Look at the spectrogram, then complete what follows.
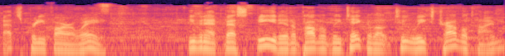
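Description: A man's voice: lowish voice, moderate pace, music in the background, lightly acted. An actor playing an easygoing young male starship pilot who talks in a casual, laid-back way in an audio drama.

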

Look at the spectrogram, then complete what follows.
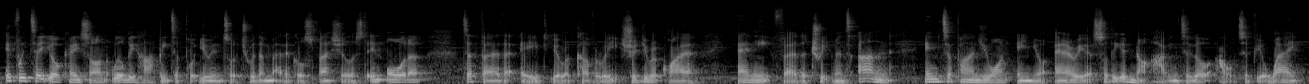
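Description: A British man with a very low-pitched voice presents a scripted legal explainer. He speaks in a measured, formal way with careful articulation. Music plays behind him. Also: expressive, gravelly, a little mellow. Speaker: presenter for a personal injury claims firm. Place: indoor studio set with brick wall and armchair. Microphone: lapel mic.

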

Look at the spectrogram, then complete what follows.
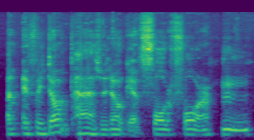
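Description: A man's voice: medium pitch, very animated, normal speed, a little mellow, slightly rough. A man from Denmark playing a card game over voice chat, sarcastic and self-mocking. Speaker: streamer, duo partner. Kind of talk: casual gaming chat.

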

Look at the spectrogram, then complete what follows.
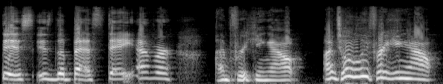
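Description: A woman voicing silly, excitable animals with a gushing, easily confused manner in a children's storybook. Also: fairly high pitch, moderate pace, lightly acted. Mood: thrilled.

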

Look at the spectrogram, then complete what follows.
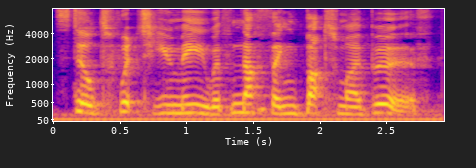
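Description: A woman playing a proud, scornful, scheming royal sister in a staged reading of verse tragedy, declaiming in measured lines. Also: fairly high pitch, steady tone. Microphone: stand microphone at lectern.

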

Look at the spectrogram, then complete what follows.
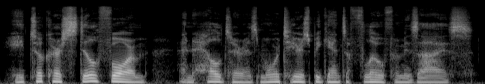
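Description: A man's voice: on the low side, fairly even intonation, unhurried, no echo, clean studio sound. A man narrating a scripted story for an audio drama.

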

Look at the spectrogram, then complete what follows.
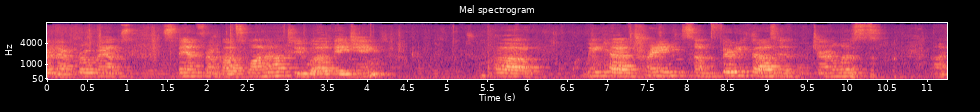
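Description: A woman's voice: medium pitch, recorded from a distance, a little hiss or hum. A woman in her forties giving opening remarks at a podium, reading from notes with frequent ums and uhs. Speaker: event organizer opening a panel. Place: conference room with banner. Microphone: podium mic on a stand, recorded by a far camera. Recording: echoey room, voice from afar.

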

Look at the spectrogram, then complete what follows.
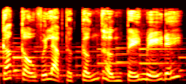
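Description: A woman's voice: a little high, lively intonation, a little fast, natural voice. A woman voicing a strict, fretful middle-aged master carpenter in a cartoon folk tale, with a dramatic, exclaiming delivery. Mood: stern. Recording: music behind the voice.

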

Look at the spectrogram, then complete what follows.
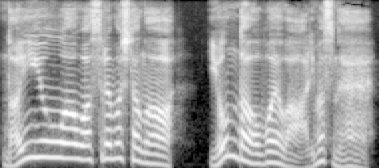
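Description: A man narrating a mystery story as an audiobook, in a measured, literary and dramatic storytelling manner. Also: high voice, sing-song, no echo, studio quality. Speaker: audiobook reader, stage actor.

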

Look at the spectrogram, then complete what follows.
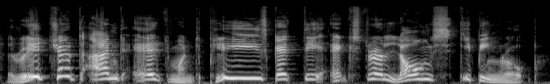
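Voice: medium pitch, wildly swooping pitch, slow, pitched above the performer's own voice, heavily acted. A storybook narrator voicing a kindly, cheerful female gazelle who teaches young children. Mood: cheerful, encouraging.

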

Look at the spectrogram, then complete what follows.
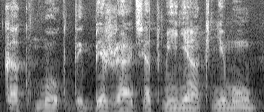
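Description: A man's voice: deep voice, slow, bright, forceful tone, heavily acted. An actor playing a stern, proud old grandfather with theatrical, emphatic phrasing in a 1970s radio drama. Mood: tender, remorseful. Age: older.

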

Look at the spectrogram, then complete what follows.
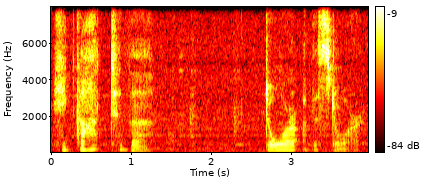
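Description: A woman in her sixties telling a children's story in a dramatic, folksy way with emphatic pauses. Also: low-pitched, expressive, a little hiss or hum. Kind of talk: animated oral storytelling for children. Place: indoor room with wooden ceiling. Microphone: phone at arm's length.

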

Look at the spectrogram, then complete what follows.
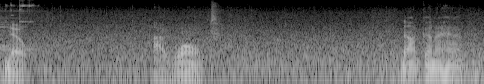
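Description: Western game hero: terse, defiant lone gunman, low-pitched, lively inflection. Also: slow, very noisy, full character voice. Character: stubborn, terse lone male gunslinger.

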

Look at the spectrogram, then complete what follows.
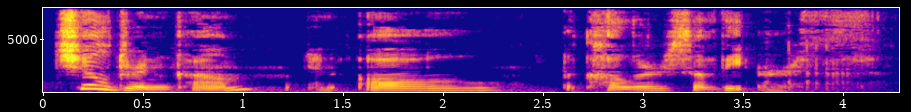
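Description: Unhurried, slightly creaky woman reading to children. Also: mid-range voice, expressive, mellow, poor audio. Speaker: elementary school teacher. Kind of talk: picture book read-aloud for children. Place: indoors, empty school classroom.

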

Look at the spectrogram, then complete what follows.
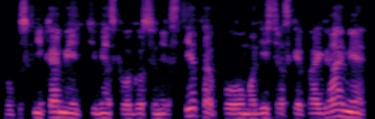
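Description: Husky-voiced interviewer on a dry video call. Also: male voice, mid-range voice, steady tone, quick pace, darkish tone, dry recording.

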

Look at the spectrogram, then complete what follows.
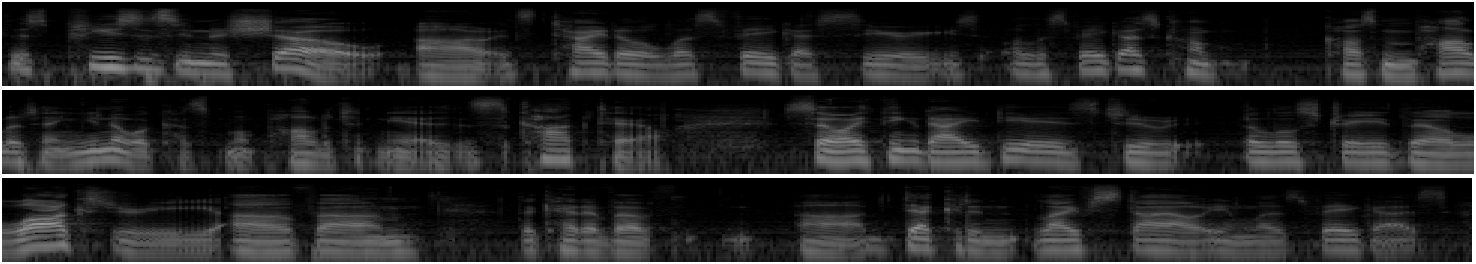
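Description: A middle-aged man from Taiwan speaks, mid-pitched and easygoing. He pauses often with fillers and slips in self-deprecating jokes. He talks into a handheld mic in a lecture hall. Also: creaky. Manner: relaxed, hesitant with many fillers, self-deprecating humor. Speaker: artist giving a lecture. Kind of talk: lecture presentation. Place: lecture hall with projection screen. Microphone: handheld microphone.

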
